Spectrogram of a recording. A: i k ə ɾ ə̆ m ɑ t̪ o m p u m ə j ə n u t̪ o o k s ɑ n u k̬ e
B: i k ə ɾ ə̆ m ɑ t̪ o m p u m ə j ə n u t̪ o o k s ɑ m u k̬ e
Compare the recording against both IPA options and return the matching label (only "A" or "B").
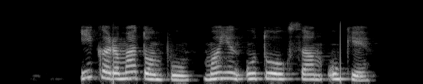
B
